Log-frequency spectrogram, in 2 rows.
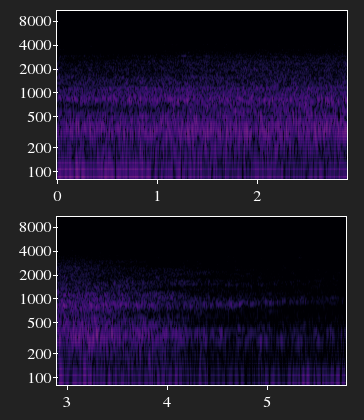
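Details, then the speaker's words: Cooler Master Cooling X PC, idling with YouTube and Chrome open, microphone next to the power supply: a steady loud whirring hum with fixed tones from the PSU fan, which never turns off despite the roughly 20 dB silent-idle claim. "that seems to be where all the noise is coming from"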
